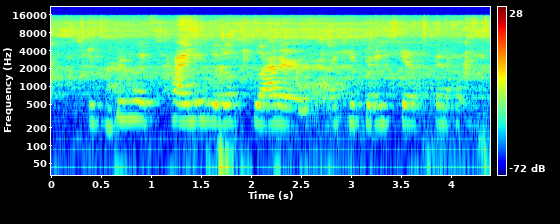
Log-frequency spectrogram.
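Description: Eggplant slices deep-frying in hot vegetable oil, a faint steady sizzle, with quiet voices speaking over it about one and two seconds in.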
